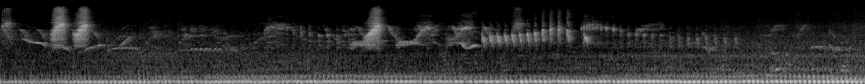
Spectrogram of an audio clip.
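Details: Olive-backed white-eye in full song as a lure for silent birds, delivering rolling whistled phrases: rapid high chirps and bursts of fast trills, over a steady low hum throughout.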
